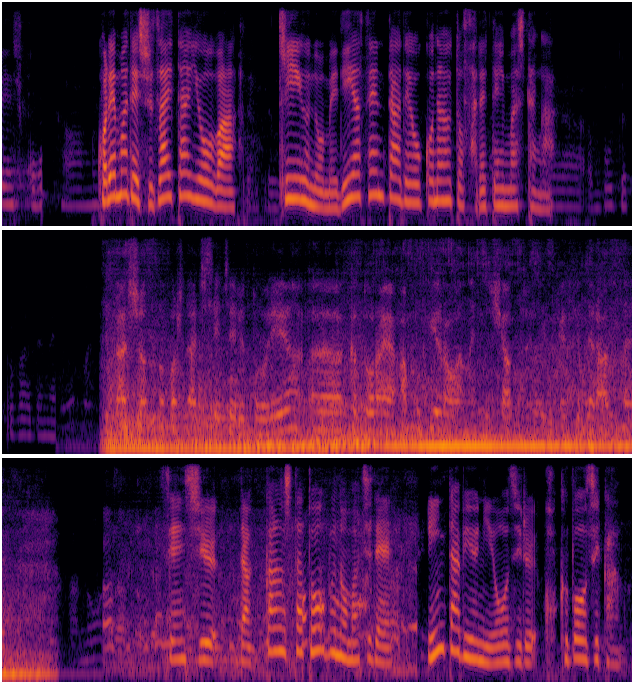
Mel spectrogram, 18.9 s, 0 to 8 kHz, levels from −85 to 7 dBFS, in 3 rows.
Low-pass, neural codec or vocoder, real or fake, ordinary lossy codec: 7.2 kHz; codec, 24 kHz, 6 kbps, HILCodec; fake; none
